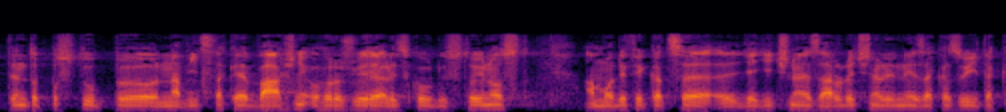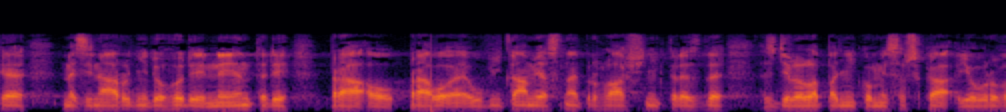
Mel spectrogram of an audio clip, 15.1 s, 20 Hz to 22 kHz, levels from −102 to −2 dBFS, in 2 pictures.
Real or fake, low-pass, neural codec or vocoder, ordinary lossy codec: real; 7.2 kHz; none; none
